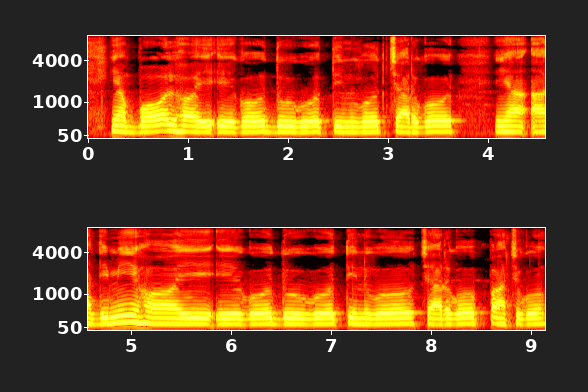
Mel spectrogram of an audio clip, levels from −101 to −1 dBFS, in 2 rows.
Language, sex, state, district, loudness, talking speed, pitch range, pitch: Bajjika, male, Bihar, Vaishali, -19 LUFS, 140 wpm, 120-125 Hz, 125 Hz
